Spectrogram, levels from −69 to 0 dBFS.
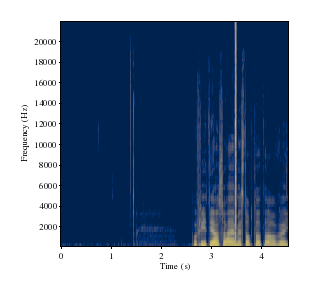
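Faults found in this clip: Uninitialised buffer at 3.49 s: one short, loud burst of digital noise in the speech, about 11 ms long, which fits a 512-sample buffer. Playback path read a block before audio was written to it, so leftover memory played as samples. Noise-like content sets it apart from a dropout's silence or a single-sample click.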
